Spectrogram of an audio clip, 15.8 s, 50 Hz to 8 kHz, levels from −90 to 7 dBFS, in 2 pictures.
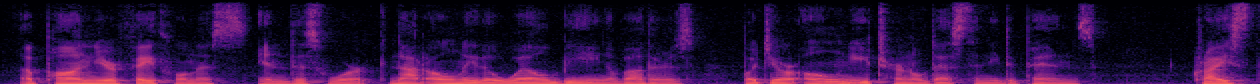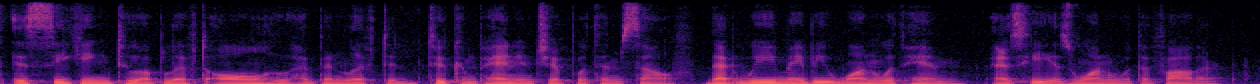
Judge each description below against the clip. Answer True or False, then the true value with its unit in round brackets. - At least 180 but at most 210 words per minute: True (185 wpm)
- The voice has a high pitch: False (105 Hz)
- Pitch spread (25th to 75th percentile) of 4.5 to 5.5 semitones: False (3.1 semitones)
